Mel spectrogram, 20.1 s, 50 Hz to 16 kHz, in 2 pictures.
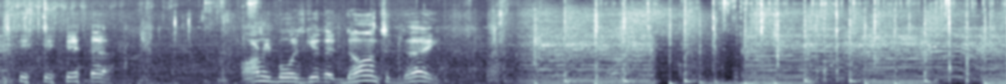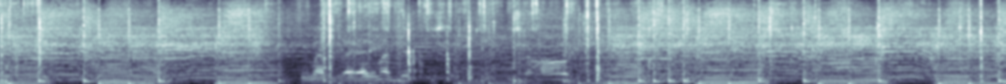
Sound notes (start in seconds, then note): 0.0 water splashing; 0.0 laughs; 5.2 rock music resumes; 8.1 fish slapping; 10.5 rock music continues; 16.9 rock music resumes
